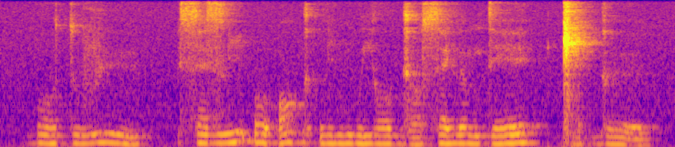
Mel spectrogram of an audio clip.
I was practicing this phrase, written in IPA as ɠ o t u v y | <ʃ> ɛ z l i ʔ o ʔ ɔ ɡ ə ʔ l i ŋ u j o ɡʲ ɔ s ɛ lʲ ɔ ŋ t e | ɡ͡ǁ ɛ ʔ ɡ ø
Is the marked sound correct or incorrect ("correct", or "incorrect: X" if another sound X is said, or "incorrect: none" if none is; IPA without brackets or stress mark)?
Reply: incorrect: s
